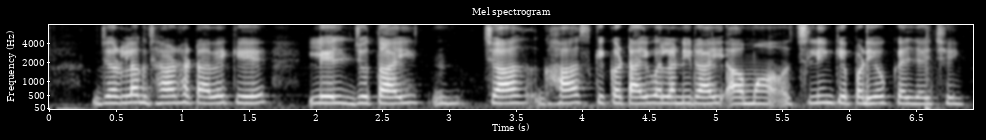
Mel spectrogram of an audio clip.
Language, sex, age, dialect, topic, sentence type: Magahi, female, 56-60, Western, agriculture, statement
